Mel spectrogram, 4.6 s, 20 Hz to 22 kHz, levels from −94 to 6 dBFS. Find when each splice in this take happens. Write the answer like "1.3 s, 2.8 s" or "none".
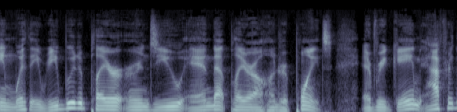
none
